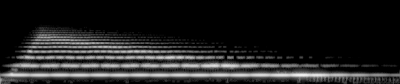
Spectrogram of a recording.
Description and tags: Multisamples created with subsynth. Eerie horror film sound in middle and higher registers.
evil, horror, multisample, subtractive, synthesis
